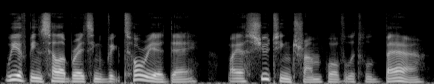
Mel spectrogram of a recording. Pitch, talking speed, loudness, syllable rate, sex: 140 Hz, 180 wpm, -20 LUFS, 5.2 syllables/s, male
